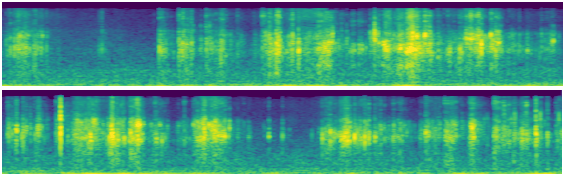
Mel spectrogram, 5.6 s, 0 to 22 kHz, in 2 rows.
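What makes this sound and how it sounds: A small, hollow, articulated purple-green mini mermaid fidget slug, 3D printed in PLA plastic, is flexed and rolled between the fingertips. Its segments click and rattle against each other in dense, bright, crinkly bursts that rise and fall in waves, with almost no low end.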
